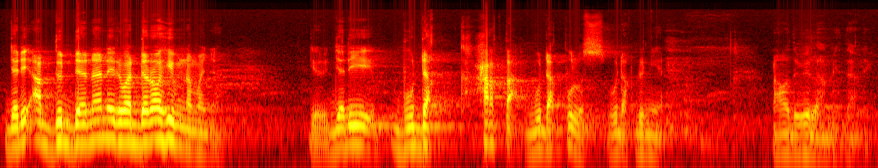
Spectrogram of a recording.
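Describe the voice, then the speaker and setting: A man teaching a religious study session, telling stories in an animated way, acting out the voices and often laughing. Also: fairly low pitch, moderate pace, long pauses. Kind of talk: storytelling sermon. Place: pesantren prayer hall. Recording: echoey hall.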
